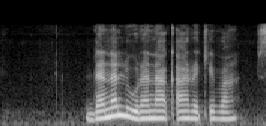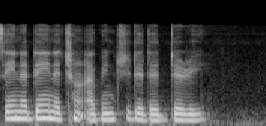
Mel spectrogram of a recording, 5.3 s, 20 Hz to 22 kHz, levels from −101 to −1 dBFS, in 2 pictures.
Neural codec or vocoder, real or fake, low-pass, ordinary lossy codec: none; real; 10.8 kHz; none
